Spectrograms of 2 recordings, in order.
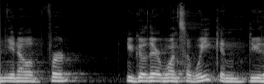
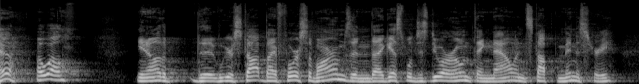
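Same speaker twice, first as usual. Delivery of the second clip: ordinary talk, nothing marked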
